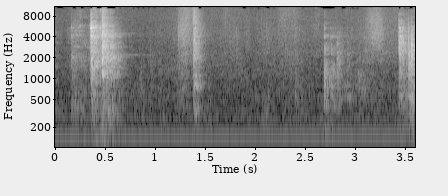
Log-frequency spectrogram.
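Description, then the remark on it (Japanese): Utensils tap against a cutting board in a few separate knocks, spaced irregularly, with a steady low hum underneath and no talking. “これでトントントン。 こうやって 。ほら、こうやってトントントンってやるでしょ？”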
